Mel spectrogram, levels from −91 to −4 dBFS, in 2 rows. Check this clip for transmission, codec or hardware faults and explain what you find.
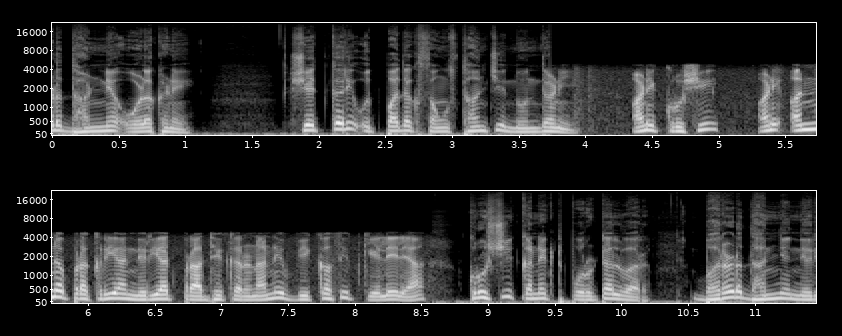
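One fault stands out, in the middle of the clip. From 3.74 s to 8.59 s the speech turns dull and boxy: everything above about 4.6 kHz disappears and a faint new background hiss sits well below the voice. It returns to full clarity at 8.59 s. There is no gap at either change and no obvious jump in loudness. This is likely an input switched to a poorer device, a narrower-band microphone or headset profile that carries its own tone and noise floor.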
